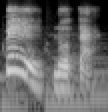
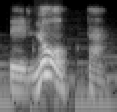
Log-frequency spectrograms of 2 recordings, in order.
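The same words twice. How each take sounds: First: The stress is on the first syllable. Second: The stress is on the middle syllable. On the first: The speaker calls it wrong. "Si fuera en la, en la antepenúltima diría" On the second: The speaker calls it right. "Si fuera en la penúltima diría"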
